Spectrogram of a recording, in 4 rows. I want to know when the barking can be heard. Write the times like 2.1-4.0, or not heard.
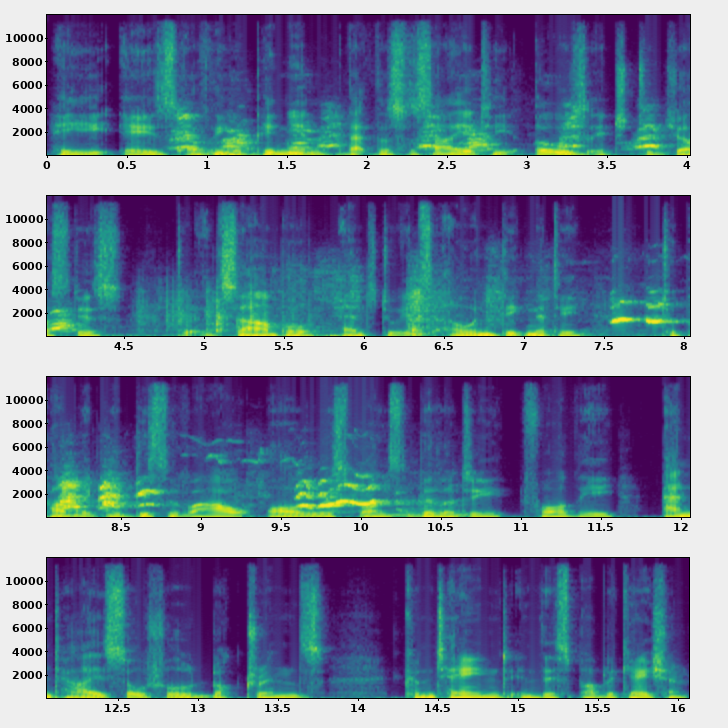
0.7-10.7.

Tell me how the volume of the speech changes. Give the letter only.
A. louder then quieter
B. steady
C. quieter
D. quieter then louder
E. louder
B.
